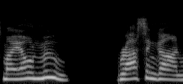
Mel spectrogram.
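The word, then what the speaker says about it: Rasengan: pronounce my own move rosenon with a sharp raw sound no mispronunciation here no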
